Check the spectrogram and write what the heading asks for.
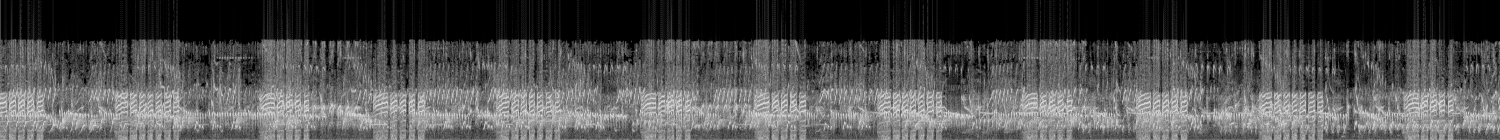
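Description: Looped bird-lure recording: a dense, noisy mix of small songbirds chirping and calling, high-pitched and repeating about every two seconds, made to draw small birds in.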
